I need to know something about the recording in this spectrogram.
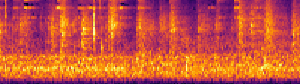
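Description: Toothbrush scrubbing teeth: a run of short, irregular scratchy brushing strokes, two or three a second.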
